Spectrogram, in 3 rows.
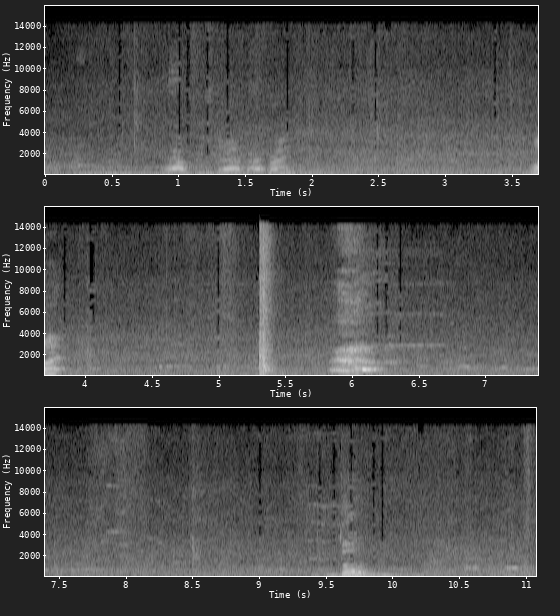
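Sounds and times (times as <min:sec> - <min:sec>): body slapping onto mat: 0:05.3 - 0:05.5
man grunting: 0:05.8 - 0:06.4.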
